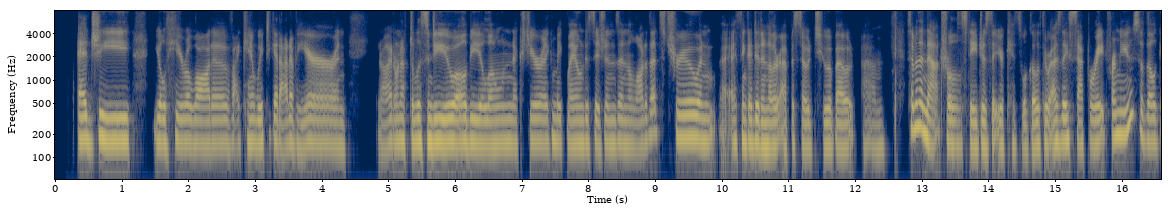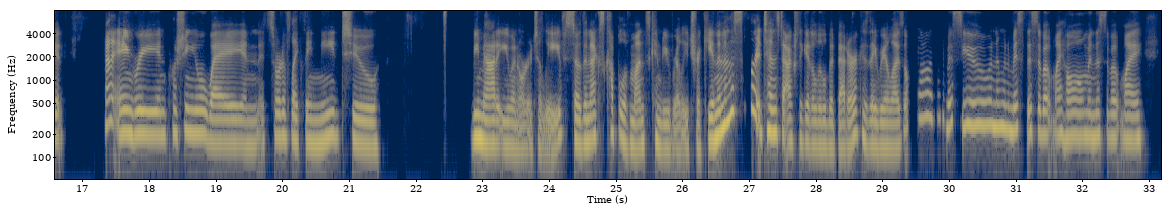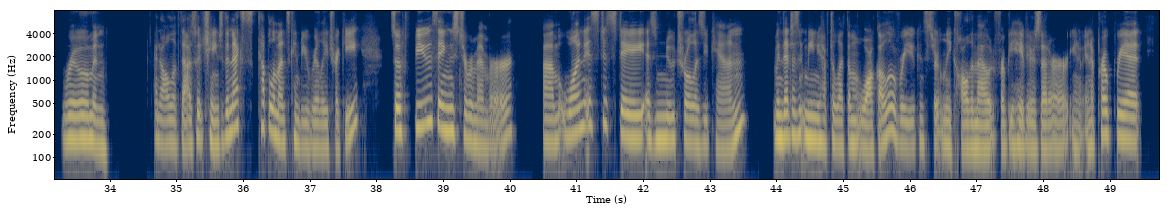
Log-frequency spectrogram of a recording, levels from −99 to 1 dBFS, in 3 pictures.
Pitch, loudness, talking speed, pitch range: 160 Hz, -29 LUFS, 240 wpm, 150-185 Hz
